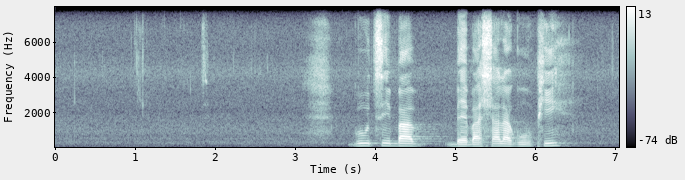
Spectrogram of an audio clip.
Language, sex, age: Swati, male, 23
